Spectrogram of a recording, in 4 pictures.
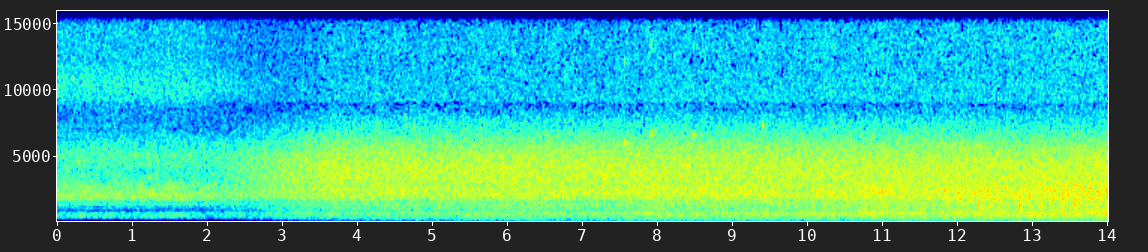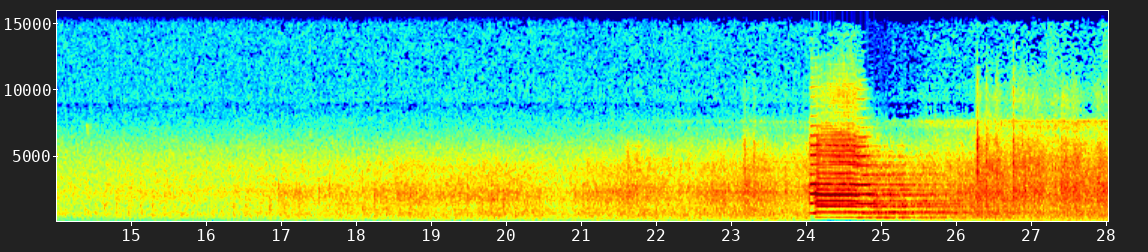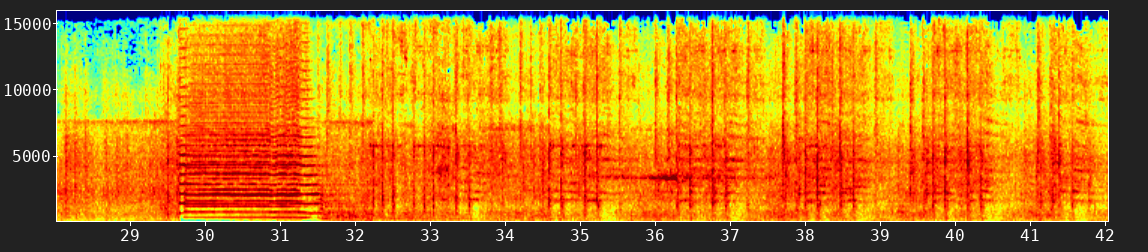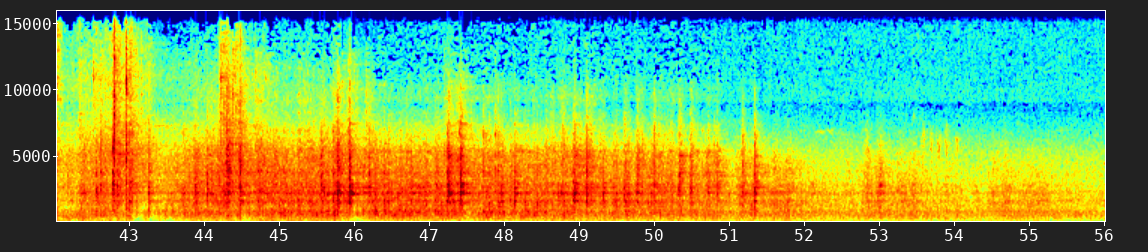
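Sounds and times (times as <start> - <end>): locomotive multi-tone horn: 24.0 - 26.8, 29.5 - 32.0, 35.3 - 36.7
train wheels clacking over joints: 31.6 - 52.0.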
